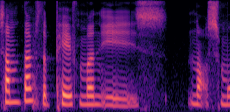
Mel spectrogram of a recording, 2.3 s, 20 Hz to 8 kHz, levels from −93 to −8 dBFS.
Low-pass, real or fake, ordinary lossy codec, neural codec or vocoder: none; real; none; none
